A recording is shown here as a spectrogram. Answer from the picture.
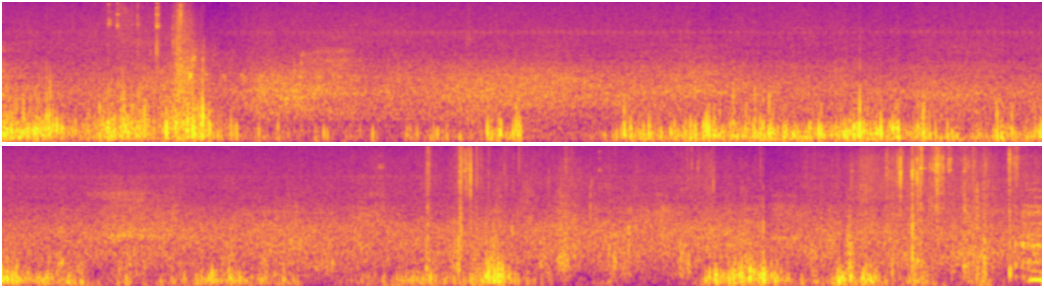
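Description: Outdoor wind gusting over the camera microphone, an uneven rushing noise that rises and falls, with a few sharp clicks.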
